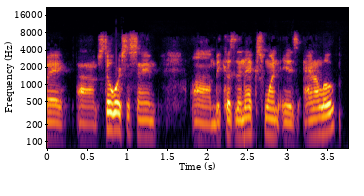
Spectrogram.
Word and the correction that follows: Antiope: How do you say it? Antiope? Okay. Antiope, she's a captain, 40 points.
